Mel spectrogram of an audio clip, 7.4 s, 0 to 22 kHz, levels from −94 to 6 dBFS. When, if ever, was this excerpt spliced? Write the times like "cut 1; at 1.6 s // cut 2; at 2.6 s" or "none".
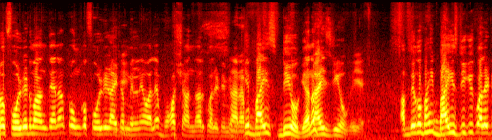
cut 1; at 3.6 s

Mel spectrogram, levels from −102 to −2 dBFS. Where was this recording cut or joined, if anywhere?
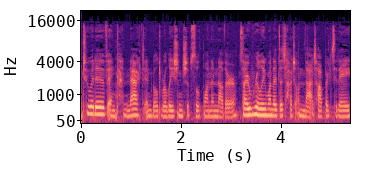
none

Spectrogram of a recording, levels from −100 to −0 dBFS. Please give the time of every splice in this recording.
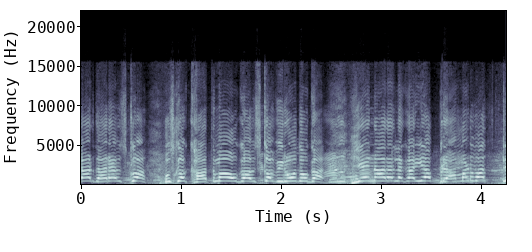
none

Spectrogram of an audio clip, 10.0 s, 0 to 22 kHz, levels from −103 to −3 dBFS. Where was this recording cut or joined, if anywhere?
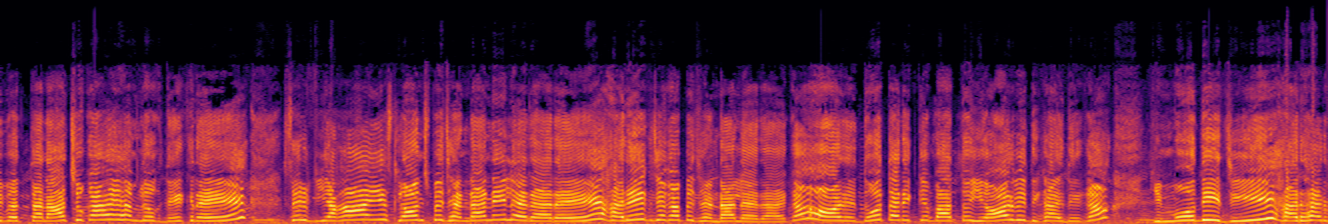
none

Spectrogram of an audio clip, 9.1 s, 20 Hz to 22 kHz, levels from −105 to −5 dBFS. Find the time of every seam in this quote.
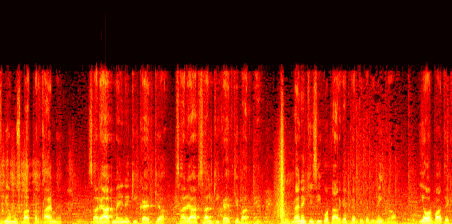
cut 1; at 5.8 s

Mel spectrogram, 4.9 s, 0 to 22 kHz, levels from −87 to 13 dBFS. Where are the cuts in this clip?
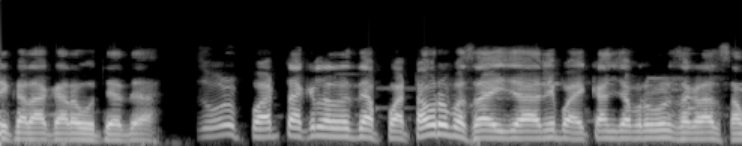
cut 1; at 1.6 s

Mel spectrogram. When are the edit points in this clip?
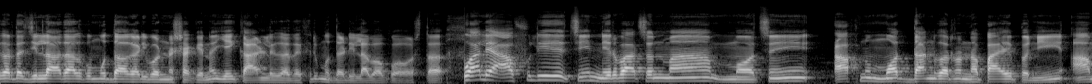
cut 1; at 4.6 s

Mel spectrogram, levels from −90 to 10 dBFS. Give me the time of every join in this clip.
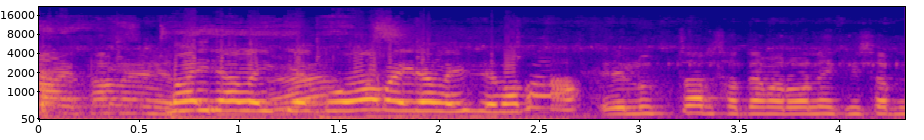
none

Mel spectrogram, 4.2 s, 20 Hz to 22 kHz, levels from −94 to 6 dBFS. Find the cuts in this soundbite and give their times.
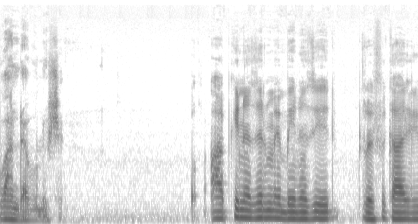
cut 1; at 1.9 s

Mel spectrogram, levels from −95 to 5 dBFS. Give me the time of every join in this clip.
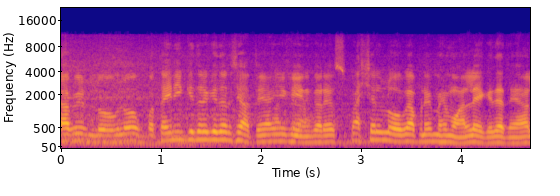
none

